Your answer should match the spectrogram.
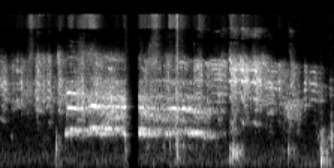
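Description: Many small aviary finches chirping and chattering together, with a rooster crowing over them for about a second and a half, starting about a second in.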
